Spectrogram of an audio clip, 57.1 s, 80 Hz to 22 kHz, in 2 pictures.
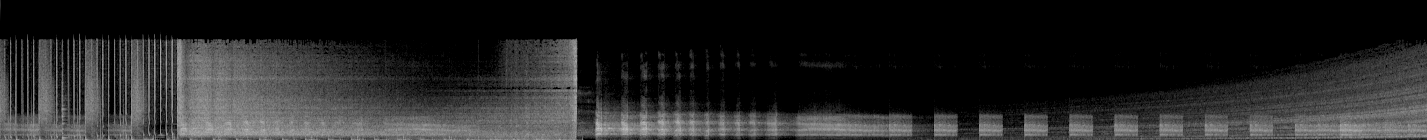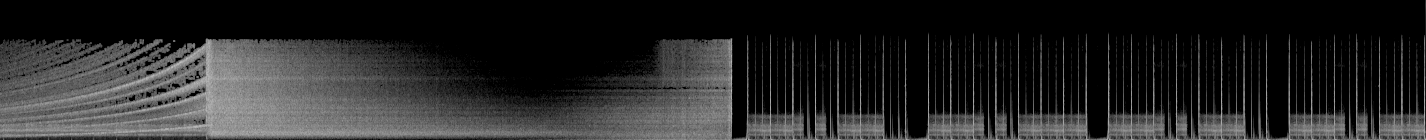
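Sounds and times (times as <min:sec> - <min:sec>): chopped synth chords pulsing: 0:00.0 - 0:11.7, 0:18.7 - 0:57.0
synth bass: 0:00.0 - 0:11.7, 0:18.6 - 0:36.0, 0:36.6 - 0:57.0
synth tone rising in pitch: 0:19.2 - 0:43.2
wash of noise: 0:21.4 - 0:43.0.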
